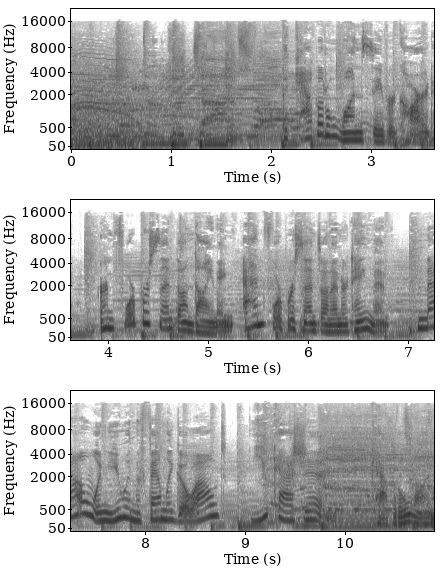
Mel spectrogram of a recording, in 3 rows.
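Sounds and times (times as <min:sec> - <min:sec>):
people screaming on an amusement park ride: 0:00.0 - 0:02.1
speech: 0:02.4 - 0:10.8.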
